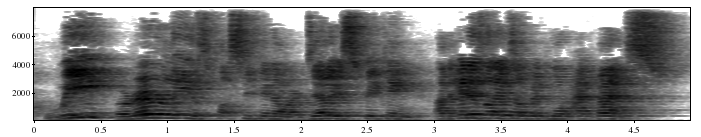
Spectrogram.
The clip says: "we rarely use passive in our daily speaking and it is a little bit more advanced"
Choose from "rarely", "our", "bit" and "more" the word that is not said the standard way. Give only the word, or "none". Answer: rarely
